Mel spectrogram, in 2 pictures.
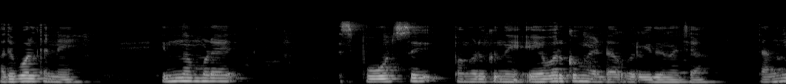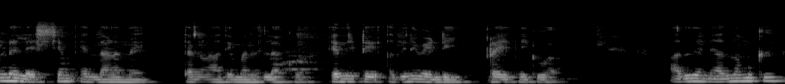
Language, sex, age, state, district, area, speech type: Malayalam, male, 18-30, Kerala, Kannur, urban, spontaneous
